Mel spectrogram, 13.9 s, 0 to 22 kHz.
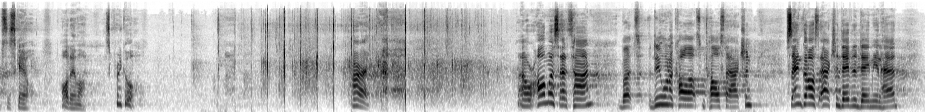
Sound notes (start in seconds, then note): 6.7 applause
